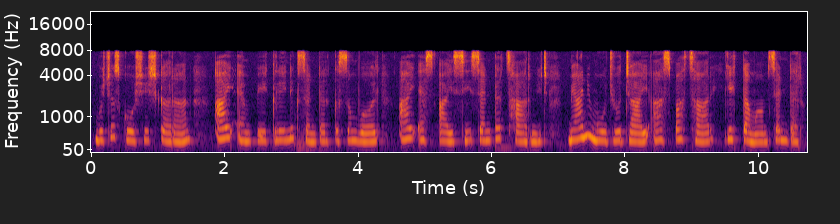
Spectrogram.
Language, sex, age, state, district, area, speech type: Kashmiri, female, 30-45, Jammu and Kashmir, Shopian, rural, read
